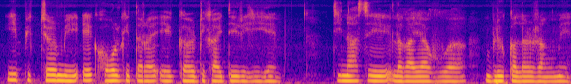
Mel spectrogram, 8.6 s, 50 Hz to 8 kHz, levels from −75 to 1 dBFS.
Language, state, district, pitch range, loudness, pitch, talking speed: Hindi, Arunachal Pradesh, Lower Dibang Valley, 165-180 Hz, -16 LUFS, 170 Hz, 145 wpm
